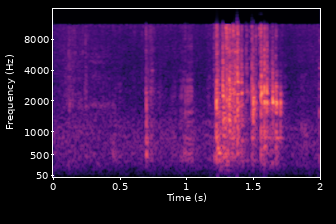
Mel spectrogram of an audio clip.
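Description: Plastic cover of a Toyota Corolla's engine-bay fuse box being unclipped and lifted off: a few light clicks, then a louder plastic clatter about a second and a quarter in, lasting about half a second.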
